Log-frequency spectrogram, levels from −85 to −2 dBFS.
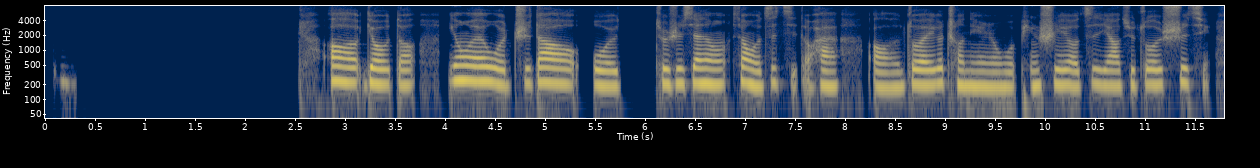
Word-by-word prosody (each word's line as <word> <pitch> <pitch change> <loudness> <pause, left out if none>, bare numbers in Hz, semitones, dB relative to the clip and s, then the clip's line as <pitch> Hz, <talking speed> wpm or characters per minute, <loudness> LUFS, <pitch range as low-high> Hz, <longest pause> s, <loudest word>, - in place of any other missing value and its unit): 嗯。 220 -2 -17 2.6
呃， 230 -2 +5
有 205 -2 +4
的。 195 0 -3 0.3
因 245 +1 +3
为 235 -1 +6
我 220 -3 +3
知 215 +3 -5
道， 215 -2 +4
我 190 -2 0 0.4
就 210 - -1
是 210 +1 -1
像 210 -1 +2
像 225 -2 +2
我 190 -2 +2
自 220 +4 -7
己 215 +1 -12
的 - - -9
话， 190 -1 -1 0.3
呃， 180 -1 -2
作 205 - 0
为 195 0 +4
一 - - +1
个 215 - 0
成 195 -1 -3
年 185 -1 -1
人， 180 0 -3
我 180 0 -4
平 190 0 -6
时 205 - -3
也 200 - +1
有 190 -2 0
自 205 +3 -8
己 200 - -3
要 190 -1 0
去 195 +1 -7
做 200 +1 -2
的 200 - -1
事 220 +2 -3
情。 - - -11
200 Hz, 205 characters per minute, -22 LUFS, 190-215 Hz, 2.6 s, 为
